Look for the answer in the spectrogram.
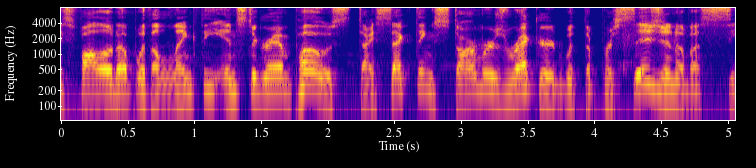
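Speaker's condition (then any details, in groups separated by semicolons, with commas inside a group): No condition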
